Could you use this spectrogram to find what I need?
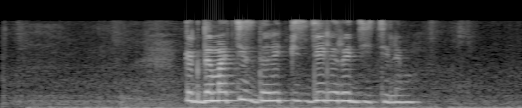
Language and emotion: Russian, neutral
